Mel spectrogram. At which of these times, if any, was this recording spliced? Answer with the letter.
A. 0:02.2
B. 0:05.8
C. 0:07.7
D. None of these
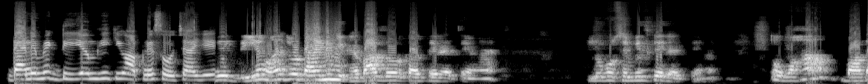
A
